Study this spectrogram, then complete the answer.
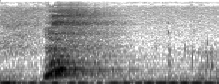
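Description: A dog gives a single short, near bark, quick and mid-pitched, over a quiet room background.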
